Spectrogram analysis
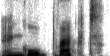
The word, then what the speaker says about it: Engelbrecht: link his Instagram handle how do you say your last name anglebrecht right okay it means what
